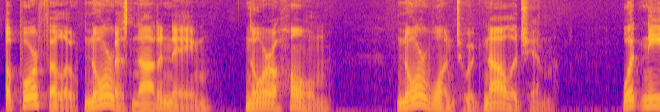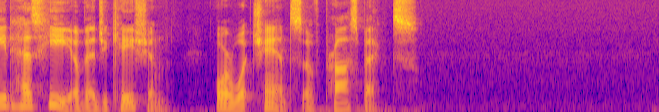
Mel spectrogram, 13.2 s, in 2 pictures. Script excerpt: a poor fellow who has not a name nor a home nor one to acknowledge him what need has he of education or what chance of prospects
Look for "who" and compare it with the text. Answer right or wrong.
wrong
